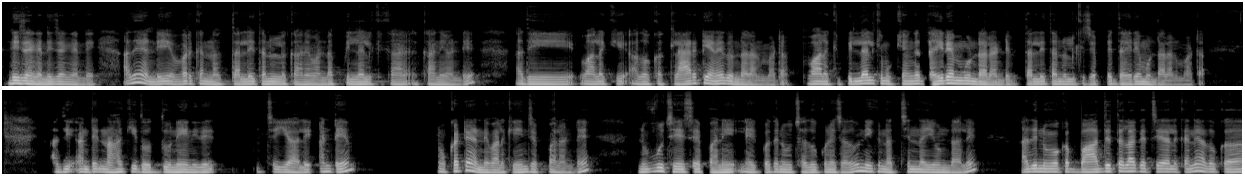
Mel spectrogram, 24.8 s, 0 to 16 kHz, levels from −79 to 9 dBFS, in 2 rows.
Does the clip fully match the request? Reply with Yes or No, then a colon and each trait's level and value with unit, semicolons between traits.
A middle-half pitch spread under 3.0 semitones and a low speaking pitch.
Yes: narrow, 2.5 semitones; low, 105 Hz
